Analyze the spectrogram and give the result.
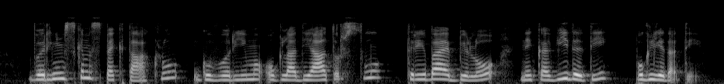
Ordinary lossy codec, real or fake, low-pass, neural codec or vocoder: Opus, 24 kbps; real; 7.2 kHz; none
